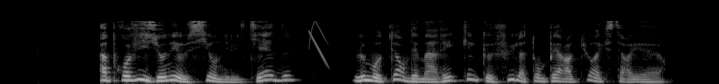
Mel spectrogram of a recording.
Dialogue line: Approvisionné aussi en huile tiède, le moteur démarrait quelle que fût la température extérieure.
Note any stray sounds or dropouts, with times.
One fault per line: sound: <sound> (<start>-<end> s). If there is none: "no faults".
sound: chirp (3.1-3.3 s)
